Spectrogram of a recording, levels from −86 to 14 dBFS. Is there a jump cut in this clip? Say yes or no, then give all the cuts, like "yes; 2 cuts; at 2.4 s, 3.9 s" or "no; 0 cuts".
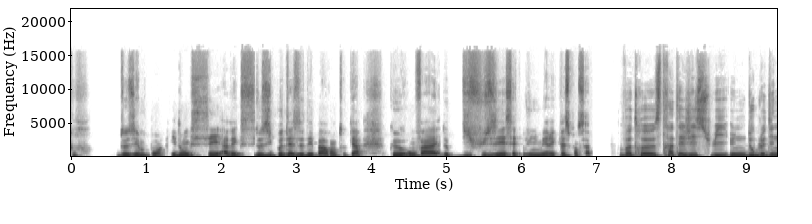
yes; 5 cuts; at 1.3 s, 2.4 s, 4.9 s, 6.0 s, 7.1 s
